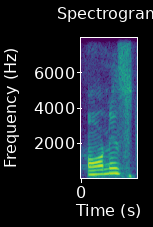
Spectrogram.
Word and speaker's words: honest: Here the spellings have h at the start, but the h is silent. We don't say hour or honest man. We say hour or honest man. Thus the words begin with vowel sound.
